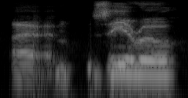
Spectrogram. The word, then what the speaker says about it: Xero: And so people like companies like Free Agent, Xero, which is spelled with an X, it'll be in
